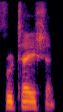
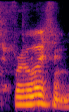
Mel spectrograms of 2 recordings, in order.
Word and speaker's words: fruition: you say brought this to fruitation yes fruition yes sorry fruition yes no problem thank you thank you for correcting me there appreciation i like that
